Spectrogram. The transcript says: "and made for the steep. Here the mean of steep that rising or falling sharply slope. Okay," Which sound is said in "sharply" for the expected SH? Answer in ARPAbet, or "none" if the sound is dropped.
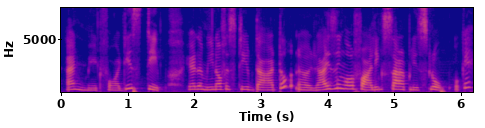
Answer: S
